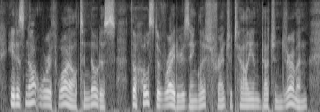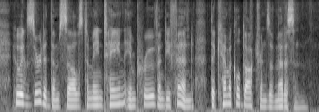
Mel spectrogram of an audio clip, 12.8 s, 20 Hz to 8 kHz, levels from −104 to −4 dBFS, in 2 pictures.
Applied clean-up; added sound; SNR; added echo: none; none; none; none.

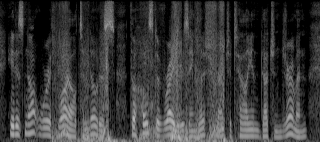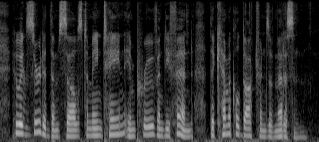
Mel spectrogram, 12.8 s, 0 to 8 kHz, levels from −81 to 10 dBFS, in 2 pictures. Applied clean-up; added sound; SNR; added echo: none; Zipper (clothing); 3 dB; none.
